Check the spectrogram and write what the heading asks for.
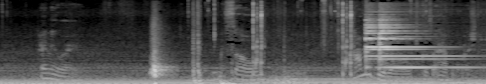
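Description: Steady low road rumble inside a moving car's cabin. Late on, a bright bell chime rings out and fades over about a second and a half: the ding of a subscribe-button animation sound effect.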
